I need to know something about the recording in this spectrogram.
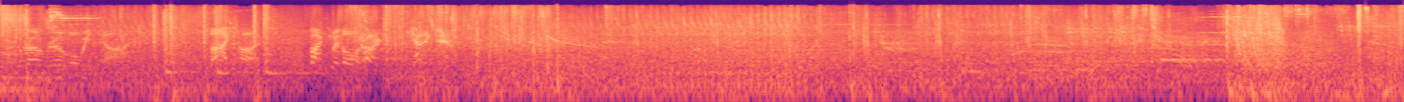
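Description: Laser guns fire in quick bursts, with sharp zapping shots.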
